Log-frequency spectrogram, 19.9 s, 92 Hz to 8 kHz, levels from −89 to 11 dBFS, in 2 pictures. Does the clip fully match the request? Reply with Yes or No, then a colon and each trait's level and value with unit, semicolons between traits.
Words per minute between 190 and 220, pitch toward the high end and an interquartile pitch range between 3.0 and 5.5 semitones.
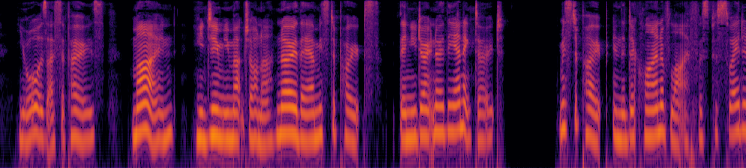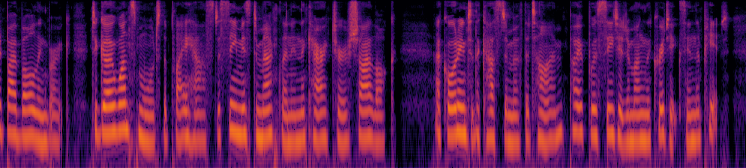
No: average, 195 wpm; high, 210 Hz; narrow, 2.6 semitones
